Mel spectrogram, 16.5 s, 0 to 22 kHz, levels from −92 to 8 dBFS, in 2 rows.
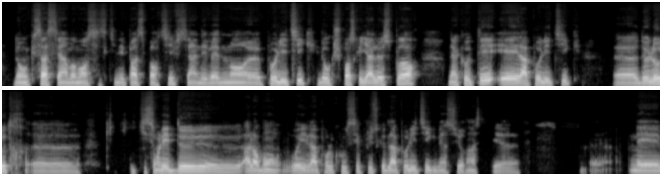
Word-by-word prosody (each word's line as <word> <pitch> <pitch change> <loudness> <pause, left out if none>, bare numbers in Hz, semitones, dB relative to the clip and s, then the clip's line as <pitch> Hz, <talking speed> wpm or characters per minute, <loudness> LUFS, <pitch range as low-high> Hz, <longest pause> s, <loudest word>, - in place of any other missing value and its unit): donc 95 0 0
ça, 120 -1 +5
c'est 105 - -2
un 95 - +1
moment 95 +3 +1
aussi 105 0 -7
ce 95 - -22
qui - - -11
n'est 95 -1 -4
pas 100 +3 +2
sportif, 100 +7 -5
c'est - - -7
un 85 0 -3
évènement, 95 +2 +1
heu, 90 -1 -1
politique. 105 +9 0
Donc 100 -1 0
je - - -13
pense 130 -1 +3
qu'il 115 - -1
y - - +5
a 100 - +6
le 110 +1 +4
sport, 140 +5 +3 0.3
d'un 115 -1 -1
côté 120 +7 +1
et 120 - +6
la 115 -1 +6
politique, 110 +3 -3 0.4
heu, 95 0 0
de 105 - +1
l'autre, 130 +5 +3
heu 85 -1 -8 0.3
qui - - -26
qui 100 - -17
qui 105 - -14
sont 115 +2 -3
les 105 -1 +3
2 105 +7 +2 0.7
heu - - -4
alors 100 0 +3
bon, 115 -1 -2
oui 105 0 -2
là 100 +1 0
pour 100 0 -7
le 100 - -5
coup, 115 +4 -8
c'est 105 -3 -10
plus 105 +3 -10
que - - -4
de - - -5
la 100 -1 +1
politique 105 0 -4
bien 95 +1 -7
sûr 95 +2 -8
hein, 95 - -6 0.2
c'est 80 - -9
heu 75 0 -12 1.4
mais 95 0 0
100 Hz, 215 wpm, -20 LUFS, 95-110 Hz, 1.4 s, a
